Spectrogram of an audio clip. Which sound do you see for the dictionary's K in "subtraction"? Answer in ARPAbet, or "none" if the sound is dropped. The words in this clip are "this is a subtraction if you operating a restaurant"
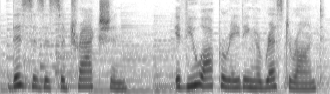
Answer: K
